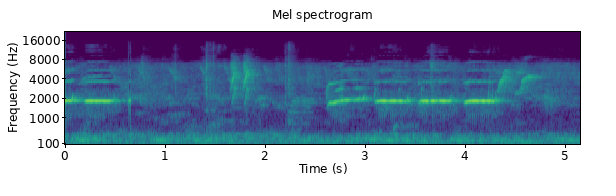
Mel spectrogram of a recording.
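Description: Common Iora singing long, level, drawn-out whistles, each held about half a second, with brief chattery notes between them over a low background rumble.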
